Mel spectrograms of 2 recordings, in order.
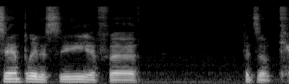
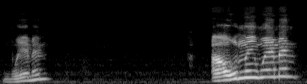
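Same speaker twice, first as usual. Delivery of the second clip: high-pitched Southern character, rising in disbelief; Southern accent; 13 semitones higher than usual. Acted. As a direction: squeal it as a baffled Southerner. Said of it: "I don't know why he's Southern".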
